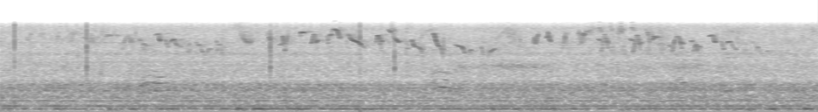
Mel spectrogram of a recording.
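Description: Small birds twittering in a rapid run of short, high chirps, over a steady low hum.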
